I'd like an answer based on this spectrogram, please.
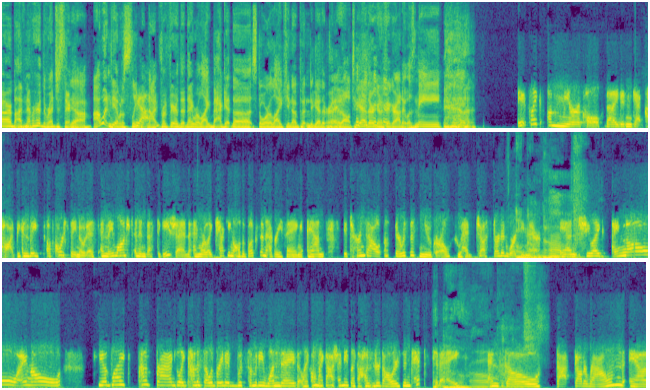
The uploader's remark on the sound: Somebody is on the phone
